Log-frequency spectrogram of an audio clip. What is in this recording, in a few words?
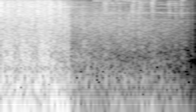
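grunt machine gun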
